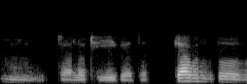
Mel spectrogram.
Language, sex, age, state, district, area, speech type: Hindi, male, 45-60, Rajasthan, Jodhpur, urban, conversation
